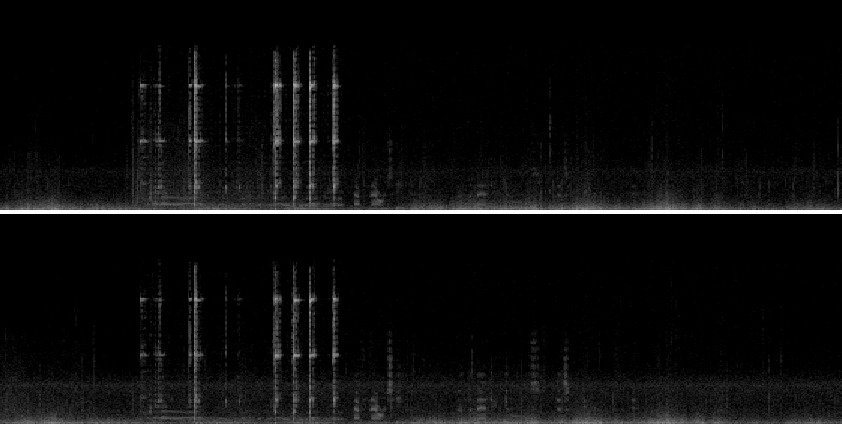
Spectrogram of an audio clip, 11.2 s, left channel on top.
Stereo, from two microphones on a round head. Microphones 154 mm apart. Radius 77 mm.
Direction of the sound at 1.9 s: 10° left (ahead or behind).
